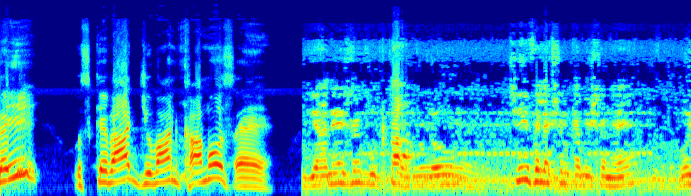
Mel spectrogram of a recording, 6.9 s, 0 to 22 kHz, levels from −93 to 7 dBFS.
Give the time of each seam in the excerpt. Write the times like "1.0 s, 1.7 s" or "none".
3.0 s

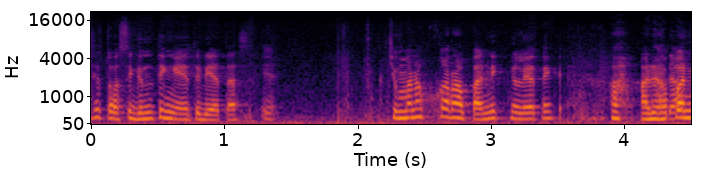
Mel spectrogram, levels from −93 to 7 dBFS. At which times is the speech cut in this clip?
none

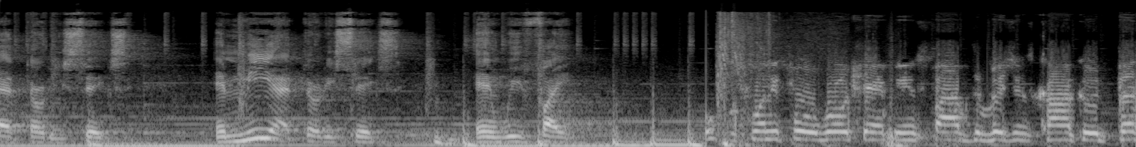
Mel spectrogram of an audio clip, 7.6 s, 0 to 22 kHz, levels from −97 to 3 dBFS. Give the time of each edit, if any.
4.7 s

